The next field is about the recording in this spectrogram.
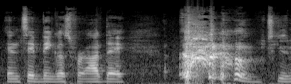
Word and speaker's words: ate: If you didn't know, my cousin, in the Filipino culture, we call older people of our generation that are female ate, which is spelled ATE. Which, you know, in English is pronounced eight, but in Filipino and Tagalog it is pronounced ate.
